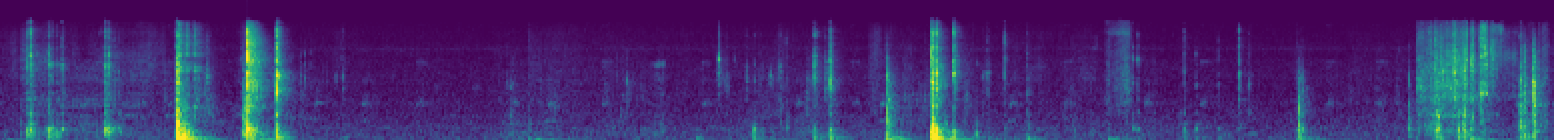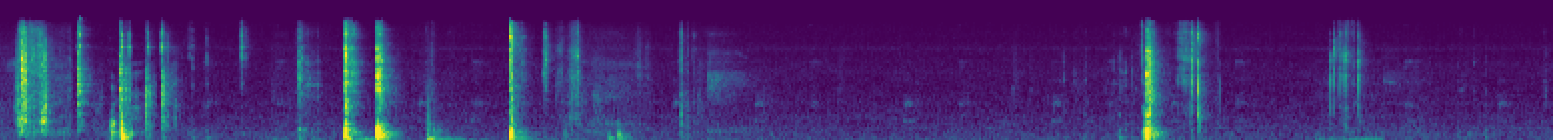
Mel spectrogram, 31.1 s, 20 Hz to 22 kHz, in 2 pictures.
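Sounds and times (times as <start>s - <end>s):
paper rustle: 14.2s - 16.3s
plastic pieces clicking on table: 14.4s - 19.5s, 28.8s - 29.2s.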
